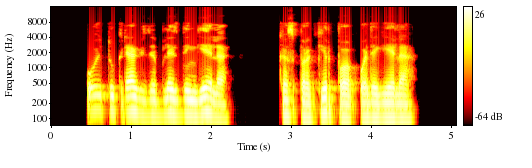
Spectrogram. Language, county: Lithuanian, Kaunas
